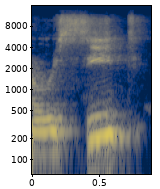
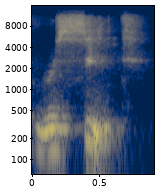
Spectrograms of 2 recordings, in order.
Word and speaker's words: receipt: don't confuse recipe with receipt okay recipe yes recipe and receipt i don't pronounce the p but i write the p okay okay any question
